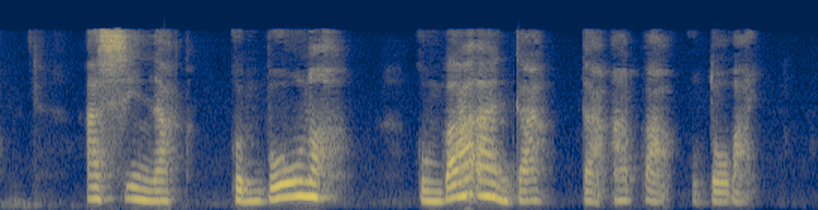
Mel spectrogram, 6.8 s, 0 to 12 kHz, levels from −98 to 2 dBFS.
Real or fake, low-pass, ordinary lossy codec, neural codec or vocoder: fake; 7.2 kHz; AAC, 32 kbps; codec, 16 kHz, 0.8 kbps, ZipCodec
